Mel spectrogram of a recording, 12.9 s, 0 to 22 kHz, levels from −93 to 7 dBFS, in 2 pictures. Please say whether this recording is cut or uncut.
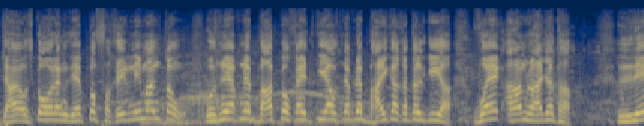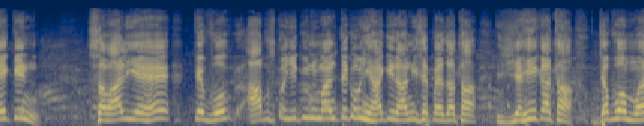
uncut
